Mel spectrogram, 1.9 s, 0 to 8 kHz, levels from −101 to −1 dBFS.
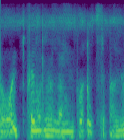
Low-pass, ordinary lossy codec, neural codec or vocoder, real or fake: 7.2 kHz; none; codec, 16 kHz, 1 kbps, FreqCodec, smaller model; fake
